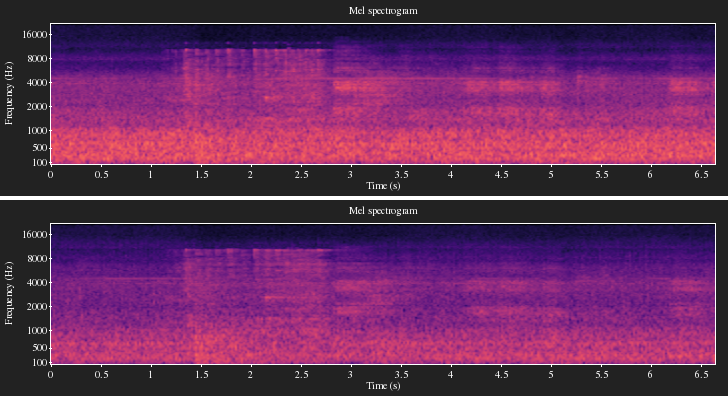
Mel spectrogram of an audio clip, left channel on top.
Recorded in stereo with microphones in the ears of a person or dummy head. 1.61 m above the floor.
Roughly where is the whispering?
Left.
